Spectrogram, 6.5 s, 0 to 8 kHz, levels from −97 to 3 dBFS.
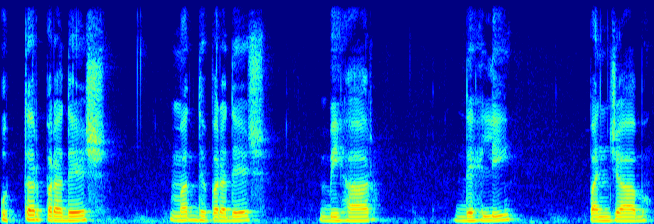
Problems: background sounds at intervals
